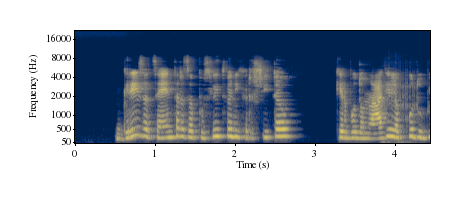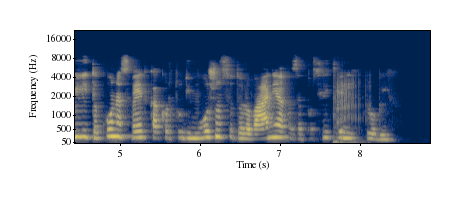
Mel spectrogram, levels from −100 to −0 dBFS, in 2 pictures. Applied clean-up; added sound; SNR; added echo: neural mask model DeepFilterNet 3.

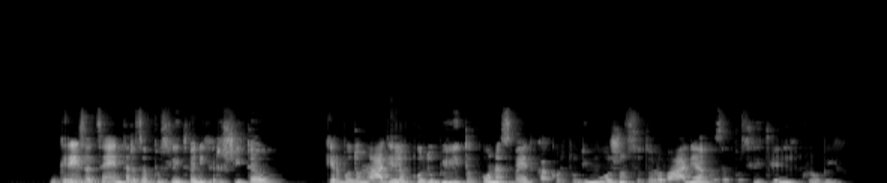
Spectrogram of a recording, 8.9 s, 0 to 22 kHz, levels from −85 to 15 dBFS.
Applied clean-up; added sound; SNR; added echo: neural mask model Resemble Enhance denoiser.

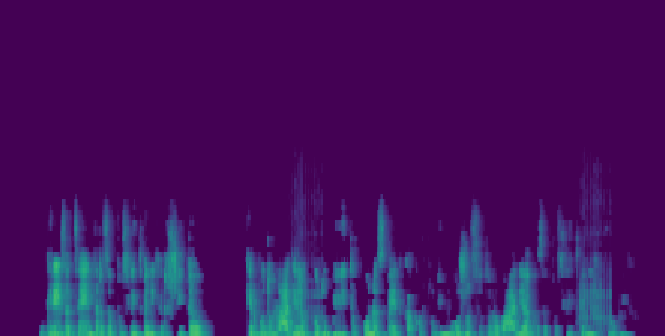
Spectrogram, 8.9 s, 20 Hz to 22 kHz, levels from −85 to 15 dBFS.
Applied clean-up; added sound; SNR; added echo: classical method Wiener filter.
